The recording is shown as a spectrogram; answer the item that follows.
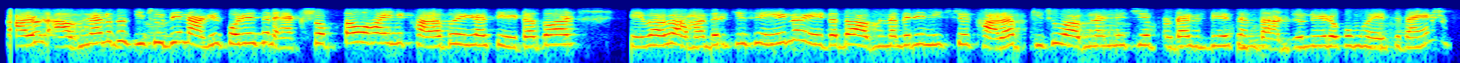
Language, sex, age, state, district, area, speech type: Bengali, female, 18-30, West Bengal, Jhargram, rural, conversation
